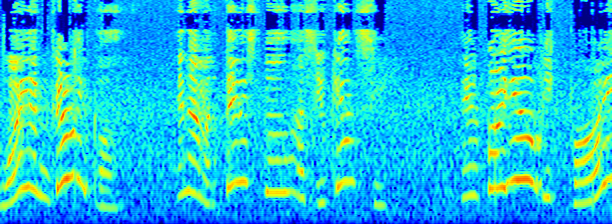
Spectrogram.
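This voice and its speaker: A woman puts on a squeaky, cartoonish character voice at an extremely high pitch, with very wide pitch swings and long, frequent pauses at a moderate pace. Clear background noise is present. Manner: chirpy, flirtatious.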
